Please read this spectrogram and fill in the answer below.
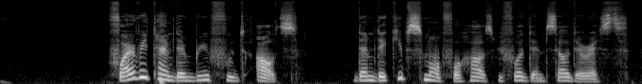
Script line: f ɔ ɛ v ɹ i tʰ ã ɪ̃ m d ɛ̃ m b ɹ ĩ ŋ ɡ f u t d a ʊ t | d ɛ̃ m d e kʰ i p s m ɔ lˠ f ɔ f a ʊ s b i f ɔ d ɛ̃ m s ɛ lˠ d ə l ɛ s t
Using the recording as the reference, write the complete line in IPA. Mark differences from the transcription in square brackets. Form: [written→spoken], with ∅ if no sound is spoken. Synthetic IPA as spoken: f ɔ ɛ v ɹ i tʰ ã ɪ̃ m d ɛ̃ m b ɹ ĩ ŋ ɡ f u [t→∅] d a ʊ t | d ɛ̃ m d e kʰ i p s m ɔ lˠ f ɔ [f→h] a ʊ s b i f ɔ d ɛ̃ m s ɛ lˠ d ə [l→ɹ] ɛ s t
